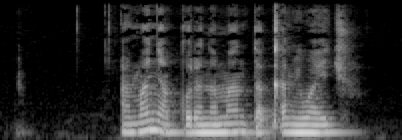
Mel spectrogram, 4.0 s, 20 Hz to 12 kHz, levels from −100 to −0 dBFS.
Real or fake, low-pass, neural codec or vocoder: real; 10.8 kHz; none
